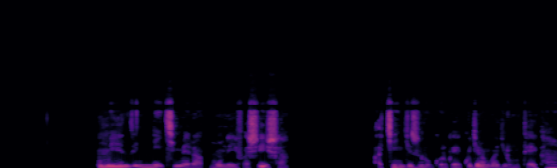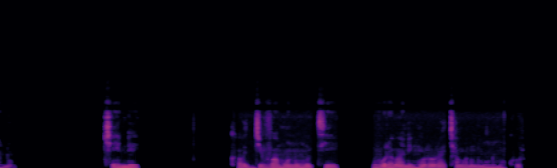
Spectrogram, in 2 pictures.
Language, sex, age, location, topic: Kinyarwanda, female, 36-49, Kigali, agriculture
